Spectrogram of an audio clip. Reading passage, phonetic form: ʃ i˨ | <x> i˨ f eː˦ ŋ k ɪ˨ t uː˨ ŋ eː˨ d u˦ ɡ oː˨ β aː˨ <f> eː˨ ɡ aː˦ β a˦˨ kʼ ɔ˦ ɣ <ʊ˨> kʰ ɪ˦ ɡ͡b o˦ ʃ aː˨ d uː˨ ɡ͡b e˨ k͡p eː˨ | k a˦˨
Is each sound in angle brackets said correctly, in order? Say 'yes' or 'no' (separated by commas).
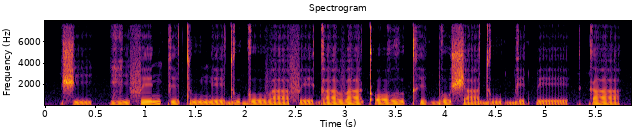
no, yes, no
